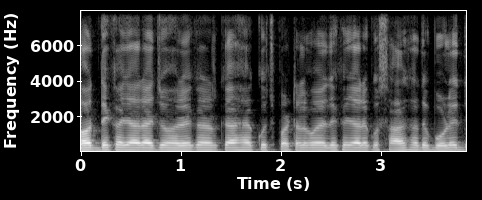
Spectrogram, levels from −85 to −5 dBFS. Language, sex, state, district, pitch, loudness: Hindi, male, Punjab, Fazilka, 135 Hz, -20 LUFS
